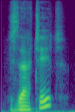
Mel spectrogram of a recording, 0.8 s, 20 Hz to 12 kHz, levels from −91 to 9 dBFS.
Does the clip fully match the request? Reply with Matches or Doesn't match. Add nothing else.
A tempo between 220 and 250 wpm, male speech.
Matches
